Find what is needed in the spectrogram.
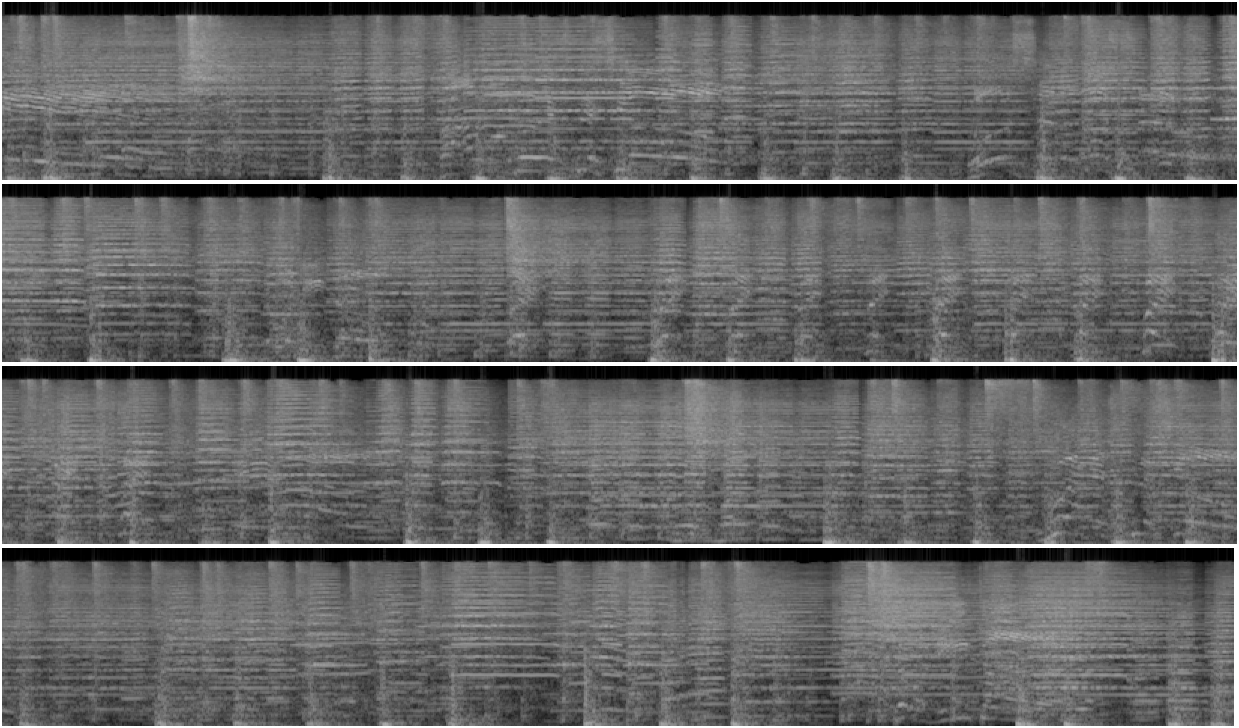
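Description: Large brass band playing chutas: trumpets, saxophones, euphoniums and sousaphones over a steady bass-drum and cymbal beat. The drums drop out for a moment near the start, about twelve seconds in, and about twenty-one seconds in.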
